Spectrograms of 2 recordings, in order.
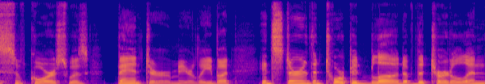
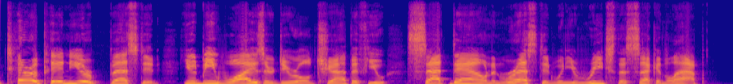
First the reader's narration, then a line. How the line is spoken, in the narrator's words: the hare resumed his banter, shouting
